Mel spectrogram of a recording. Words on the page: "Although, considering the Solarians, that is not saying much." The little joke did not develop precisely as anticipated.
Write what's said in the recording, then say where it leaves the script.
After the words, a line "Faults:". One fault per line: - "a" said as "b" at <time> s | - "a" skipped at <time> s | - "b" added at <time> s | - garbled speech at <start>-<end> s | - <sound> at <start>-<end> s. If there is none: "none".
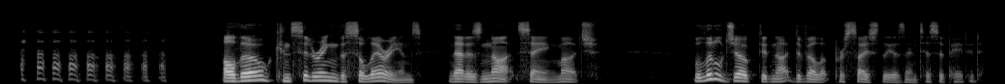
"Although, considering the Solarians, that is not saying much." The little joke did not develop precisely as anticipated.
Faults:
- laugh at 0.2-1.7 s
